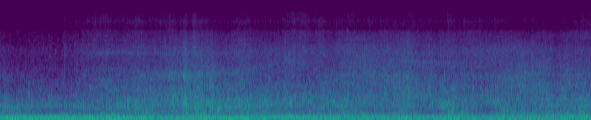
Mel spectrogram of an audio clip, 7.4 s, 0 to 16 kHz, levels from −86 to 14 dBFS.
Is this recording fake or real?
real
